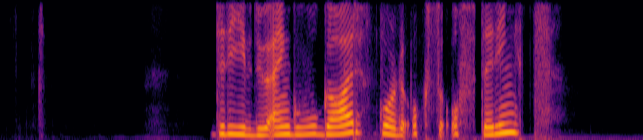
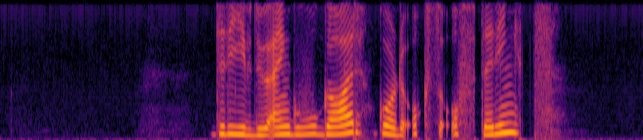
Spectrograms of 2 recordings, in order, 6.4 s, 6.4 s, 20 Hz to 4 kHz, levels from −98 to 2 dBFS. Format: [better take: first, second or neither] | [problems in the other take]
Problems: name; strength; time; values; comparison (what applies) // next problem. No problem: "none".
second | noise reduction (neural mask model DeepFilterNet 3)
